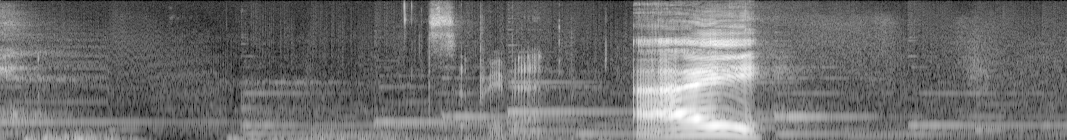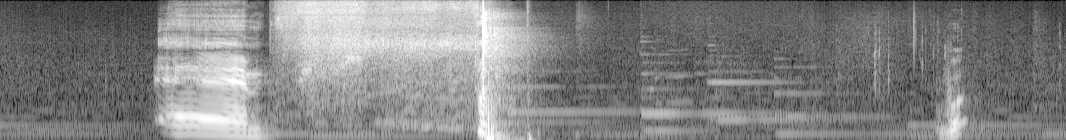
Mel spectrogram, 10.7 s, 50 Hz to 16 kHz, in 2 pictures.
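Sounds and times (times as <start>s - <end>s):
speech: 2.4s - 3.9s, 6.2s - 7.1s, 10.0s - 10.3s
arrow striking and piercing a woman's body: 6.8s - 8.1s
faint swishing hit: 6.8s - 8.1s.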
